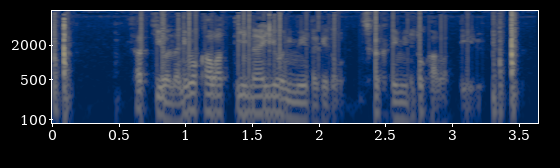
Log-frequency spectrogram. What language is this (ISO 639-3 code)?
jpn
